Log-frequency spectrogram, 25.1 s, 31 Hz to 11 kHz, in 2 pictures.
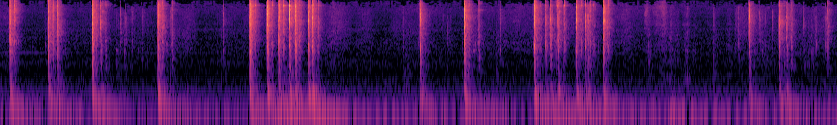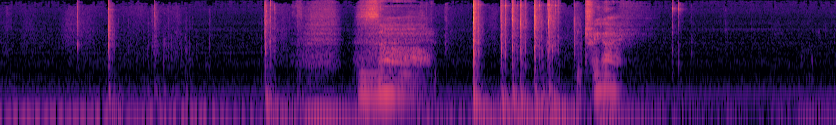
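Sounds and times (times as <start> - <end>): typing on computer keyboard: 0.1 - 2.7, 3.7 - 4.9, 6.3 - 7.4, 8.0 - 9.2, 11.1 - 12.5, 19.6 - 21.0
short wordless vocal sounds: 17.8 - 19.2.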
